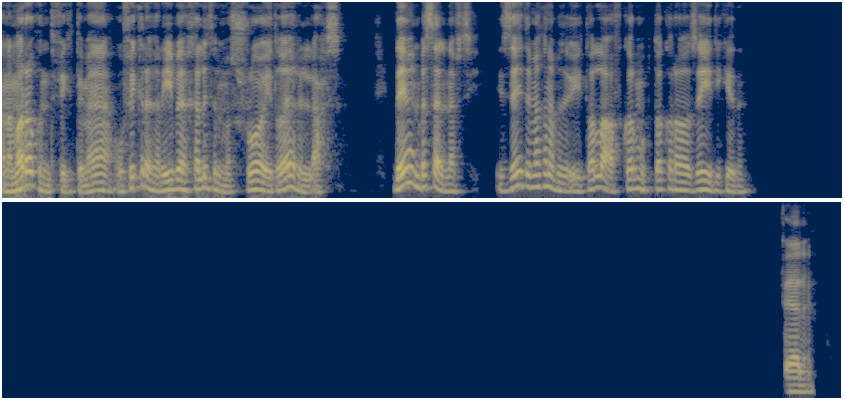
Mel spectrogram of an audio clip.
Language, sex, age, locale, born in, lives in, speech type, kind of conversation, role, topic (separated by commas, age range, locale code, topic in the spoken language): Arabic, male, 18-19, ar-EG, Egypt, Egypt, read, expert-assistant, asker, ممكن تشرحلي إزاي الإبداع بيتولد في دماغ الإنسان؟ يعني إيه اللي بيحصل جوا مخنا لما بنكون بنفكر بطريقة مبتكرة؟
